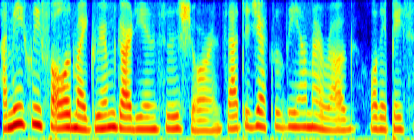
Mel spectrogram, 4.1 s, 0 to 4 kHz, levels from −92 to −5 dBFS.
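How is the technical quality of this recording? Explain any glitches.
No glitches or faults audible.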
